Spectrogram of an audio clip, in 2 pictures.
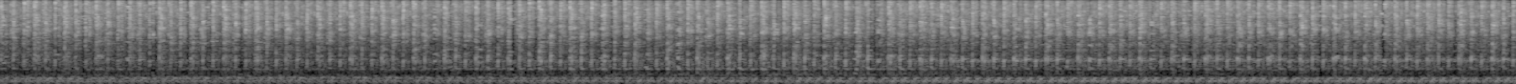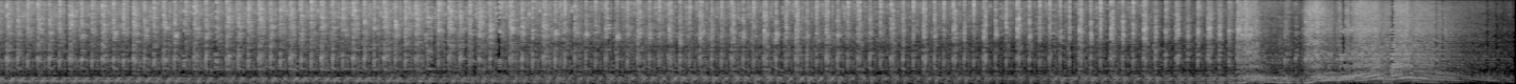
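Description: Rat rod pickup truck's engine idling with a steady, fast pulsing exhaust, then revved up and back down near the end.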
